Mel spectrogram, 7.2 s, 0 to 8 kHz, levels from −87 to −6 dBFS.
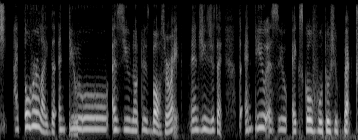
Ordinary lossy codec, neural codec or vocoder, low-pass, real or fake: none; codec, 16 kHz in and 24 kHz out, 0.4 kbps, LongCat-Audio-Codec, fine tuned four codebook decoder; 7.2 kHz; fake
